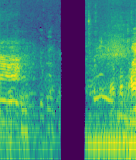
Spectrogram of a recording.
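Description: Zebu cattle lowing faintly in the pens, with a brief dead-silent dropout just before the middle where the recording is cut.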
